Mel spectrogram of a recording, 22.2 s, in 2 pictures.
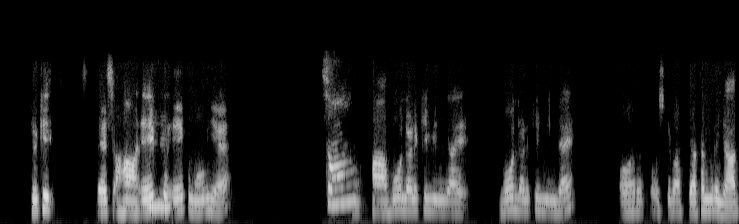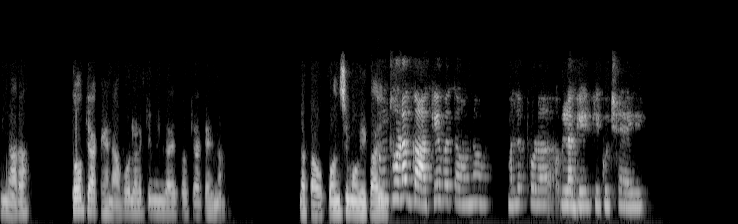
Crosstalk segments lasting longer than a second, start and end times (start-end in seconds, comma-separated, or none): none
